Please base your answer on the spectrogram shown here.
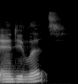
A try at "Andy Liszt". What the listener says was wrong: List. You don't pronounce the Z.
